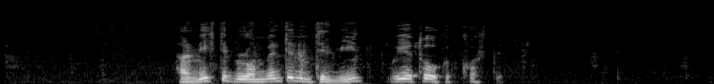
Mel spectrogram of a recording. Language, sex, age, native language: Icelandic, male, 60-69, Icelandic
